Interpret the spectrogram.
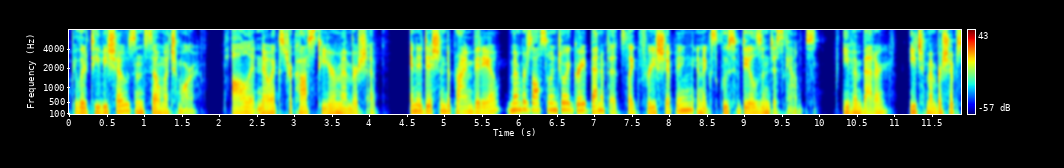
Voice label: Dry Voice Amazon Ad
